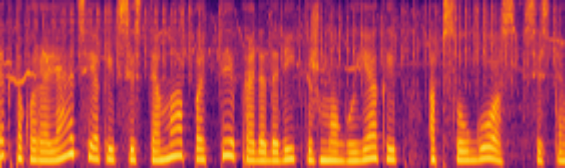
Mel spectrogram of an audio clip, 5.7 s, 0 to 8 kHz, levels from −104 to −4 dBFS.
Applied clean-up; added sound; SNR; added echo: none; Bird vocalization, bird call, bird song; 19 dB; none.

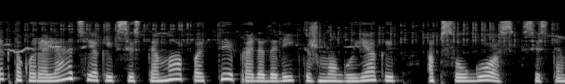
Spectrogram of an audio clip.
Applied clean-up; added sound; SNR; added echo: classical method log-MMSE.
